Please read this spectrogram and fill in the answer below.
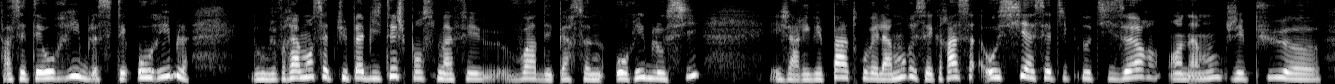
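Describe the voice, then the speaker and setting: A woman speaks at a fairly quick pace with a medium pitch. The recording is very clean, with a silent background and a dry, close sound with no echo. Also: ordinary pitch variation. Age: 40s. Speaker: podcast guest sharing love experience. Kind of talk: casual interview chat. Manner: hesitant, many fillers.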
